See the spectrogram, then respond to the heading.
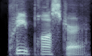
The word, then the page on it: praepostor: American English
